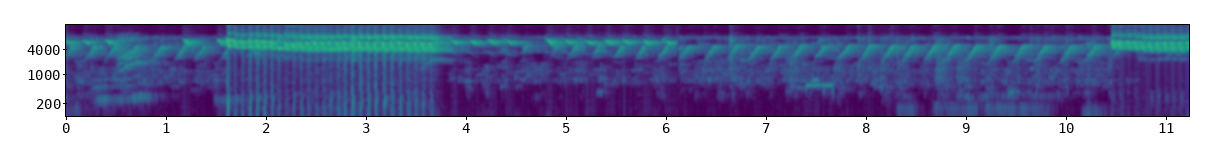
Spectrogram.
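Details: Brown fulvetta (cililin coklat) from Indonesia, a long clear song used as master recording for young white-rumped shamas: brief chirps, a dense buzzy high rattle for two seconds, then a long run of quick descending whistled notes, rattle again at end.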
